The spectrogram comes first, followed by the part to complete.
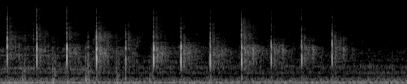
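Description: Running footsteps of a runner in running shoes on asphalt, about three strides a second, passing close and fading away near the end.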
